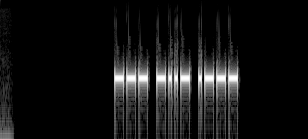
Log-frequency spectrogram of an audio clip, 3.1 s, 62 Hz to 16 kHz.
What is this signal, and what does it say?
Morse code, heard as a keyed tone, about 40 wpm, 700 Hz. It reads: OXJ
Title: USA Call Sign Postfixes - 3 Letters 40wpm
